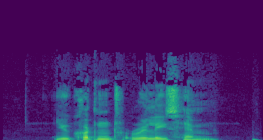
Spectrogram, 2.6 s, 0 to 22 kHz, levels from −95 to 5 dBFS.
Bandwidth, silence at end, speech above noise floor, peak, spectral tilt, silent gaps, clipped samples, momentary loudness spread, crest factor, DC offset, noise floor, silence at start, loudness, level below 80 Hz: 13.5 kHz; 0.05 s; 48 dB; -2 dBFS; -4.5 dB/octave; none; under 0.1%; 12 LU; 24 dB; under 0.1%; -72 dBFS; 0.55 s; -24 LUFS; -48 dBFS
